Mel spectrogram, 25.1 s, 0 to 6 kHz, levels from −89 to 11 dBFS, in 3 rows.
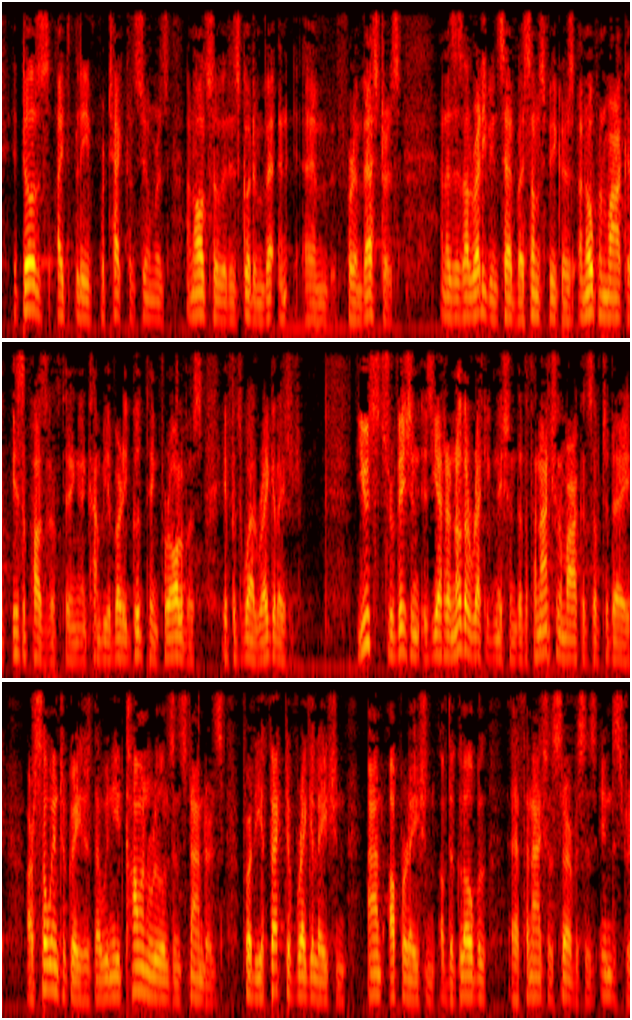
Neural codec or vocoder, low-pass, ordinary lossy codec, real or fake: none; 5.4 kHz; none; real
